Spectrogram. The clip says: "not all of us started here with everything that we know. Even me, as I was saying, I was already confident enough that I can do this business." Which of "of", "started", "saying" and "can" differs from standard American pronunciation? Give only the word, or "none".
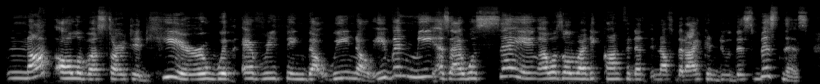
none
